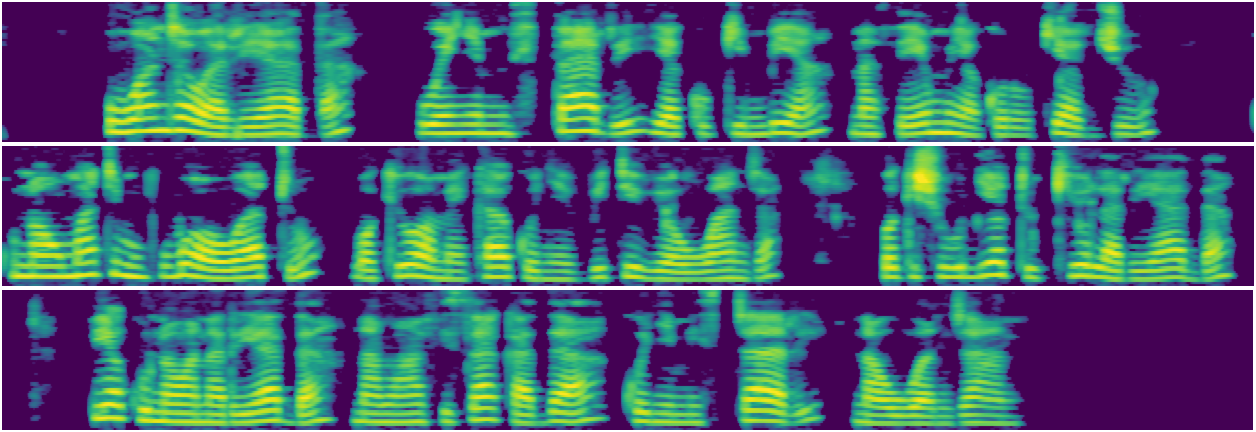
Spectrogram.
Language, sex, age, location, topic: Swahili, female, 25-35, Kisumu, government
